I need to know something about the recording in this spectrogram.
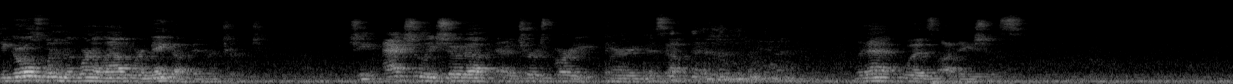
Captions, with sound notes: See, girls wouldn't weren't allowed to wear makeup in her church. She actually showed up at a church party wearing this outfit. [laughter] Lynette was audacious.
